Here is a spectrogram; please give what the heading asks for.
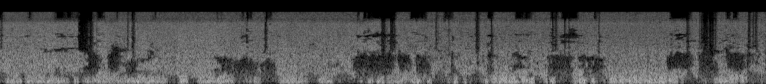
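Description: Speech suppressed in double talk occurs at 0.00–0.05, 0.57–1.37, 1.70–1.96, 2.22–2.78, 3.10–3.17, 3.35–4.94, 5.17–6.08 and 6.70–7.67 s. Within these stretches the speech sinks in level, by roughly 5 to 15 dB at its deepest, and sounds pushed back or partly gated. The likely cause is an echo canceller that, with both ends talking at once, mistook this talker for loudspeaker echo and attenuated it along with the echo.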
